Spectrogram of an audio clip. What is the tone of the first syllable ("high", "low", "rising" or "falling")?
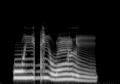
high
